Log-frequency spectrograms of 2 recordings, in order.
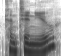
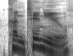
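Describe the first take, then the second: First: "Continue" lifted into a question at the end; questioning repeat. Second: Said in the usual way. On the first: A narrator's reading. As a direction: echo "Continue" uncertainly, ending upward. Sam repeats word, unsure.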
